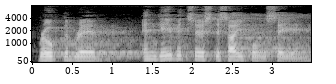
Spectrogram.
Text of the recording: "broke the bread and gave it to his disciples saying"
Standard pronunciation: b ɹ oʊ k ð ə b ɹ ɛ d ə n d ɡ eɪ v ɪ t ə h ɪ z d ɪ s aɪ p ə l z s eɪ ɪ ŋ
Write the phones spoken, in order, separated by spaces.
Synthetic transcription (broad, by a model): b ɹ oʊ k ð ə b ɹ ɛ d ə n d ɡ eɪ v ɪ t ə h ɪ s d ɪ s aɪ p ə l s eɪ ɪ ŋ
